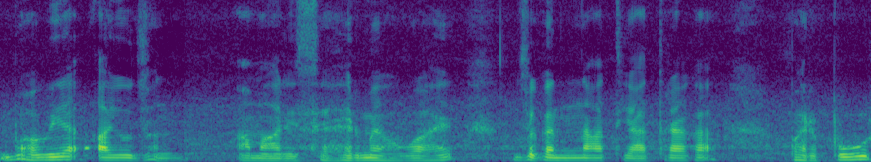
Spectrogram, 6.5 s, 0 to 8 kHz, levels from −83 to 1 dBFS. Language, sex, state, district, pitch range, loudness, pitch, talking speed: Hindi, male, Rajasthan, Bikaner, 110-120 Hz, -23 LUFS, 115 Hz, 110 wpm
